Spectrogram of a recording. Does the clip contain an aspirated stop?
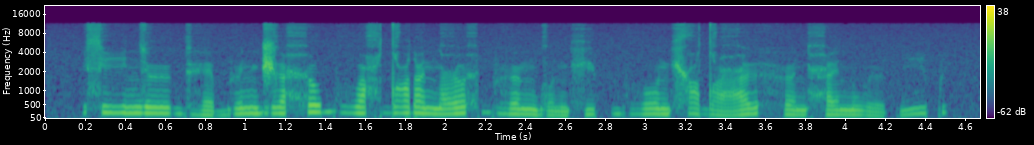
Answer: no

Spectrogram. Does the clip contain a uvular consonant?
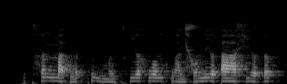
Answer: no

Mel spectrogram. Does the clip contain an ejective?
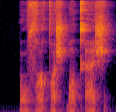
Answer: yes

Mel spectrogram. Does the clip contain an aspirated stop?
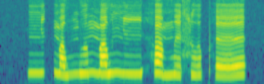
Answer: yes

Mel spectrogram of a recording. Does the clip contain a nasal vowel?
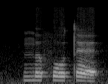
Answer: no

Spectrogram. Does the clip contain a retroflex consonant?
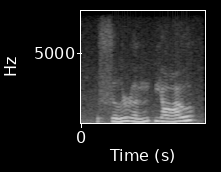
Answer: yes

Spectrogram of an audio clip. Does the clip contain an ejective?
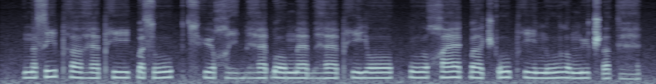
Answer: yes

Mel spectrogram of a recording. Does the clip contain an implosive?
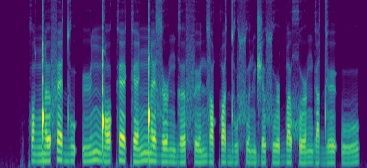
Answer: no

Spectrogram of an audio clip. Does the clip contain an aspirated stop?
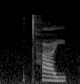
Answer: yes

